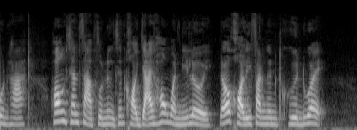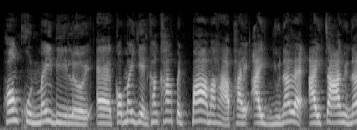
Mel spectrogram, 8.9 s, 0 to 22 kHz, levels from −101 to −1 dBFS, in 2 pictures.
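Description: Listening to this speech recording, nothing stood out as a technical problem.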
